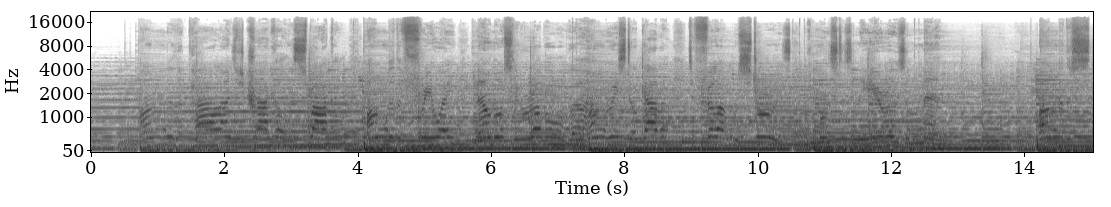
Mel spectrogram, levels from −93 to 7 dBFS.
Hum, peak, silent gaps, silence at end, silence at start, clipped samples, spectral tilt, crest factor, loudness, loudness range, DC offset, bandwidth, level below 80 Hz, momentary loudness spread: none; -4 dBFS; none; 0 s; 0 s; under 0.1%; -6 dB/octave; 12 dB; -17 LUFS; 2 LU; under 0.1%; 19 kHz; -24 dBFS; 6 LU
